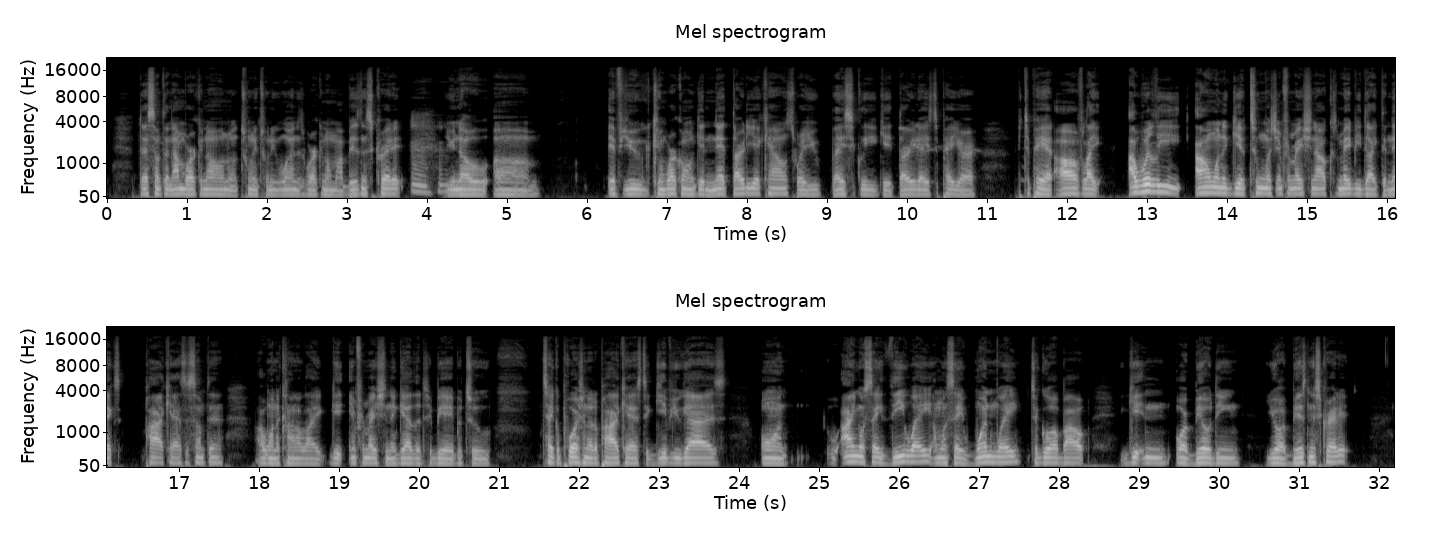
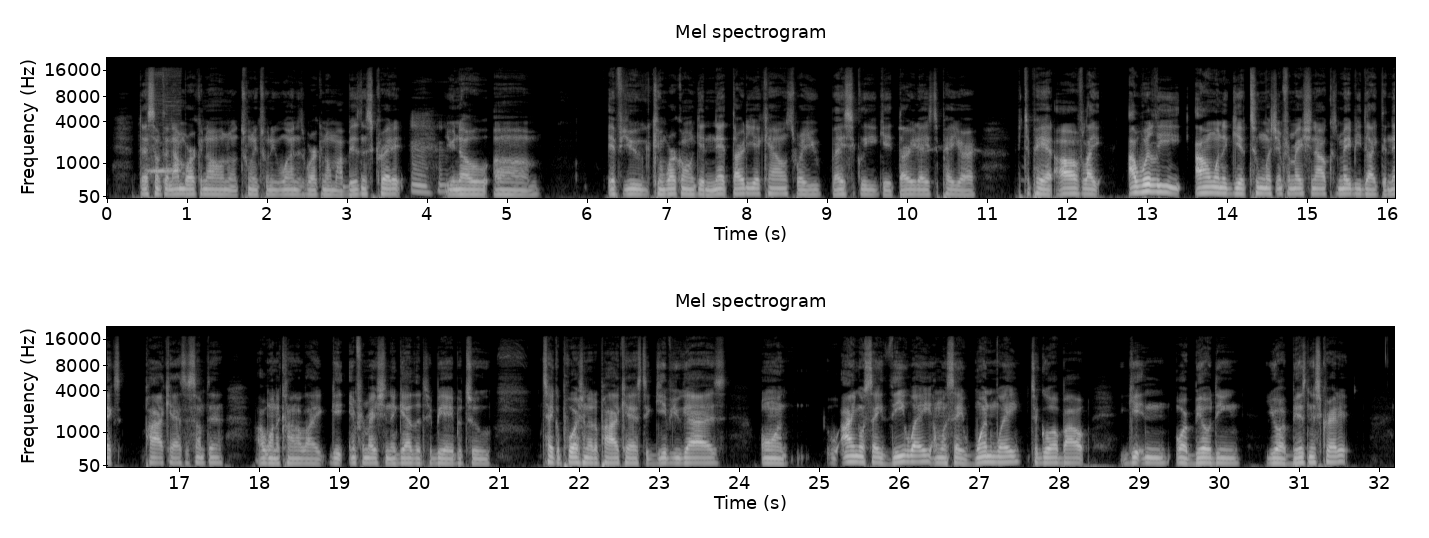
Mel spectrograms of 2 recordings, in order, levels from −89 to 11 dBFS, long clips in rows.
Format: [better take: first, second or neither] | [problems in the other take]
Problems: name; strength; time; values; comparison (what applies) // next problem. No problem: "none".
first | alarm; noticeable; at 0.5 s; peak 7 dB below the speech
